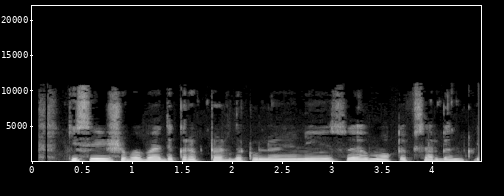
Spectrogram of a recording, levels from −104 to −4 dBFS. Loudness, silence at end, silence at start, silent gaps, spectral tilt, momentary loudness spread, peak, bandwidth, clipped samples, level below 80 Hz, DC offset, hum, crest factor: -24 LUFS; 0 s; 0.1 s; none; -7 dB/octave; 9 LU; -10 dBFS; 11 kHz; under 0.1%; -72 dBFS; under 0.1%; none; 14 dB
